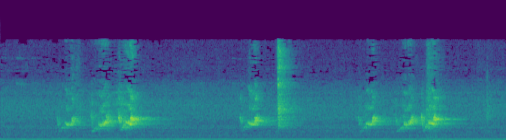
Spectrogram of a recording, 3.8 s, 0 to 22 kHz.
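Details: Budgerigars, recorded October 9, 2023, give quick, high chirps and warbles in short bursts over a steady electrical hum.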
